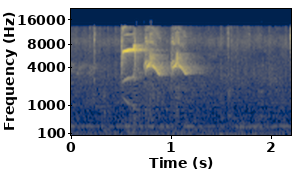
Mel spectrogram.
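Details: Cinereous tit (gelatik batu) call meant to lure other birds into calling back: one loud burst of three quick, high, slightly buzzy chirps, followed by near silence.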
